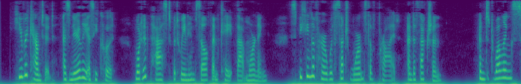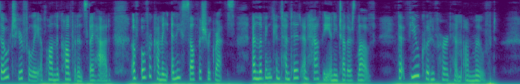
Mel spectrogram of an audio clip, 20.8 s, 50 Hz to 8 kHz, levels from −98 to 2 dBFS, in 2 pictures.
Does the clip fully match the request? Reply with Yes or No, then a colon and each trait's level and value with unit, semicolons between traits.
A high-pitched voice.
Yes: high, 215 Hz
